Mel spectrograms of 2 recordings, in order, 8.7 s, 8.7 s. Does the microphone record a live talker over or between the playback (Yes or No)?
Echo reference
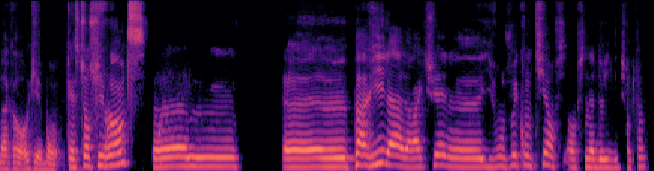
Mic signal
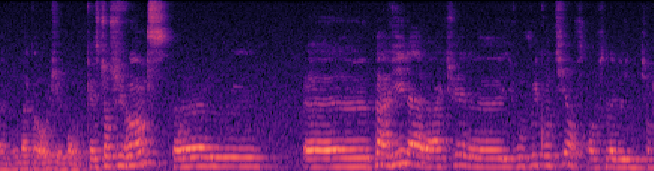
No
